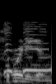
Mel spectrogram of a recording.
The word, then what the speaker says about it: Freudian: I think it's pronounced Freudian though. Ask Google. Like, click on the icon Freudian. Yes, I know. Freudian, you said. Freudian. Like, think of droids.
